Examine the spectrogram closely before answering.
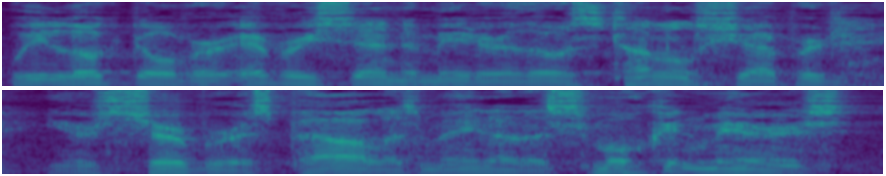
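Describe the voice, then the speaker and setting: An actor playing a gruff, plain-spoken middle-aged police commander in a video game cutscene. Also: male voice, on the low side, brisk, faint music behind, lightly acted. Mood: grim, matter-of-fact. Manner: blunt, colloquial, no-nonsense.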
